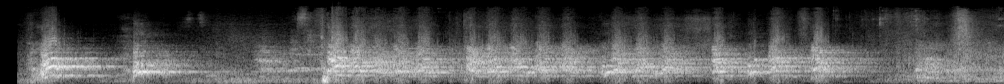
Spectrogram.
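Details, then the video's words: Bernese Mountain Dog during protection training, barking in loud, harsh bursts, some short and sharp, others longer and overlapping, with brief gaps between the volleys. "protection bouvier bernois, mountain dog"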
